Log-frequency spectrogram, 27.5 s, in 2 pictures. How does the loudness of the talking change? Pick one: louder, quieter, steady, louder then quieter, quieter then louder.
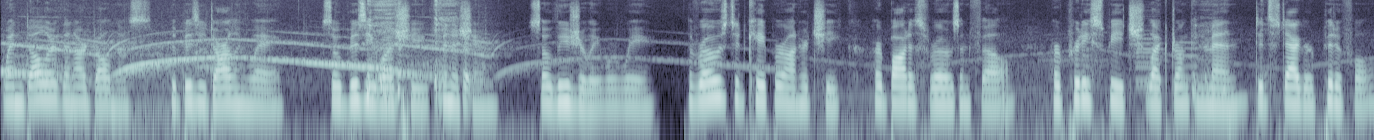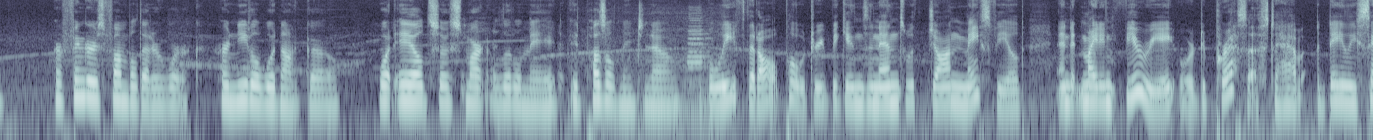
steady.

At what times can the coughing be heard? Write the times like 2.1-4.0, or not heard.
3.6-4.8, 11.9-12.8, 18.3-19.4.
